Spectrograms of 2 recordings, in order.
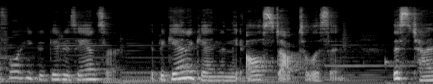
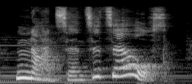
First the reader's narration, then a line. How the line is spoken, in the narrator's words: crowed her grandmother excitedly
